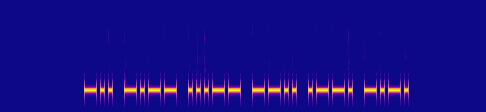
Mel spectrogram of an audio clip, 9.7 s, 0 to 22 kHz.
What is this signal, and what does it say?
Morse code, heard as a keyed tone, about 15 wpm, 700 Hz. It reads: DY3ZPC
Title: DXCC-100 Call Signs - 6 Characters - Repeated 3x - 15wpm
